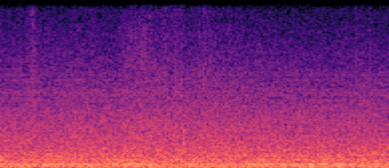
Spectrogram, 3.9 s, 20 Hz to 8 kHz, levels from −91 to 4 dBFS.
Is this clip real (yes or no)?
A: yes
